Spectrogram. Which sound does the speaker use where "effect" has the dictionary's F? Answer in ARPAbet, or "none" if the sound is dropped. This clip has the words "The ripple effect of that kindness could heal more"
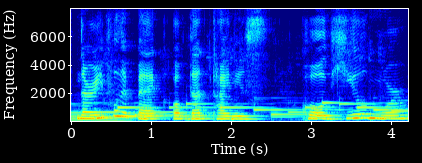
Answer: P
